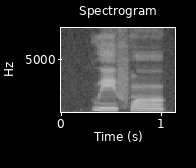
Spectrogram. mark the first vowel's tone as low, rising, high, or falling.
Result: low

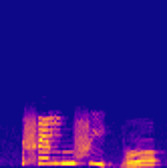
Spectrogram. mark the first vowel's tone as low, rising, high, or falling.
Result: high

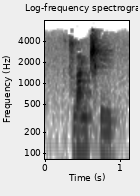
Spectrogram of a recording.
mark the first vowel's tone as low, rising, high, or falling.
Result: high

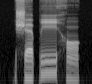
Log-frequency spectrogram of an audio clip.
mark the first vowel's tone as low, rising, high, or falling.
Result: low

